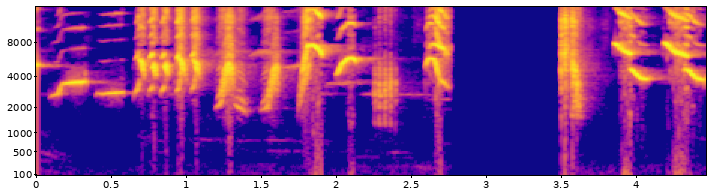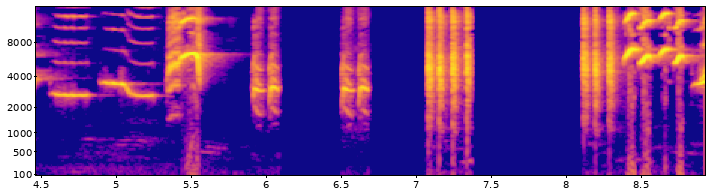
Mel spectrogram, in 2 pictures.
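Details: Snowy-browed flycatcher singing steadily, used to train other songbirds: bursts of high twittering whistles and sharp chips, split by gaps of about a second and a longer silence in the middle.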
